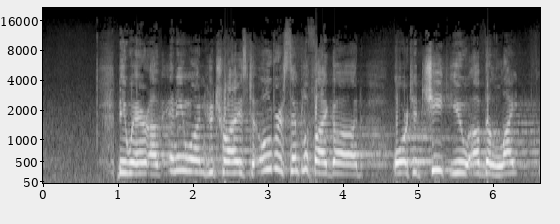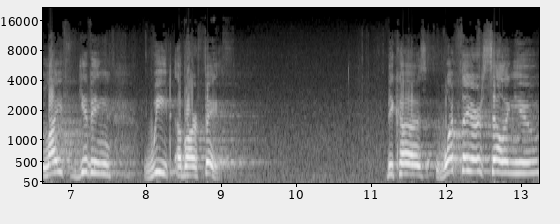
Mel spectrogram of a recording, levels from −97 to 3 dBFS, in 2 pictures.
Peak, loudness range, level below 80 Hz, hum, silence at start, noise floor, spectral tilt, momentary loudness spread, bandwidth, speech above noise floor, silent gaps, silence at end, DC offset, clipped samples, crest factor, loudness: 0 dBFS; 5 LU; -52 dBFS; none; 0.85 s; -44 dBFS; -5.5 dB/octave; 8 LU; 11.5 kHz; 34 dB; none; 0 s; under 0.1%; 0.2%; 12 dB; -11 LUFS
